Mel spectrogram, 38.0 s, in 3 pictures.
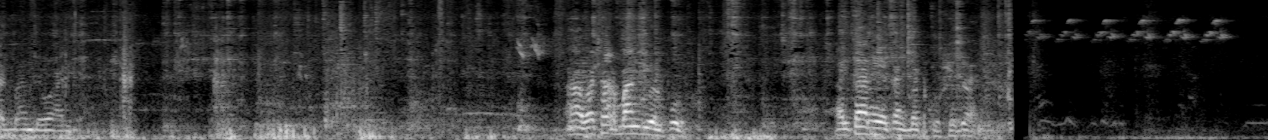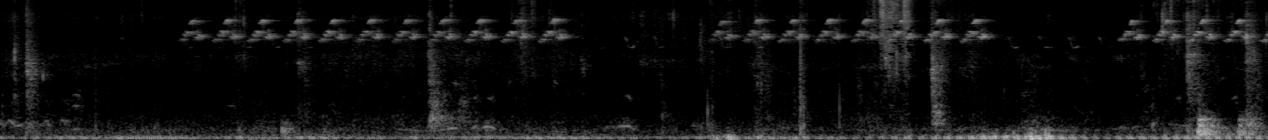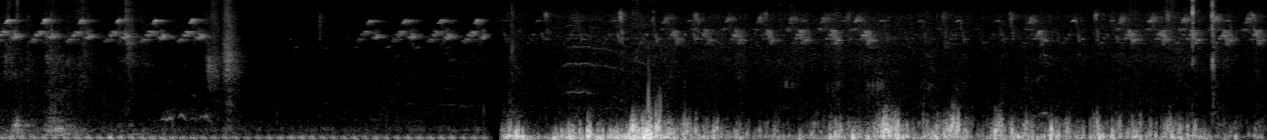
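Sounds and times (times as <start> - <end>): bird chirping: 4.8 - 5.8, 10.3 - 12.5, 14.4 - 38.0.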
